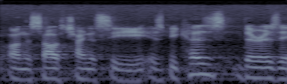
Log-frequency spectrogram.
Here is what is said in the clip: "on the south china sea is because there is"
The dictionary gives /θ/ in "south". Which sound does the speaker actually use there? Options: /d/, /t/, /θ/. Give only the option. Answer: /θ/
